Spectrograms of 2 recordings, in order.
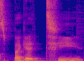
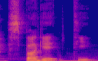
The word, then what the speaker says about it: spaghetti: spaghetti and their tea has way less air than ours does so be care not spaghetti be careful with the air okay spaghetti spaghetti notice how the vowels are very tense very tight okay this is what we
